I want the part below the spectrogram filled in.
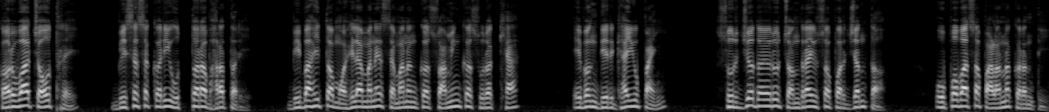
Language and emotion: Odia, neutral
